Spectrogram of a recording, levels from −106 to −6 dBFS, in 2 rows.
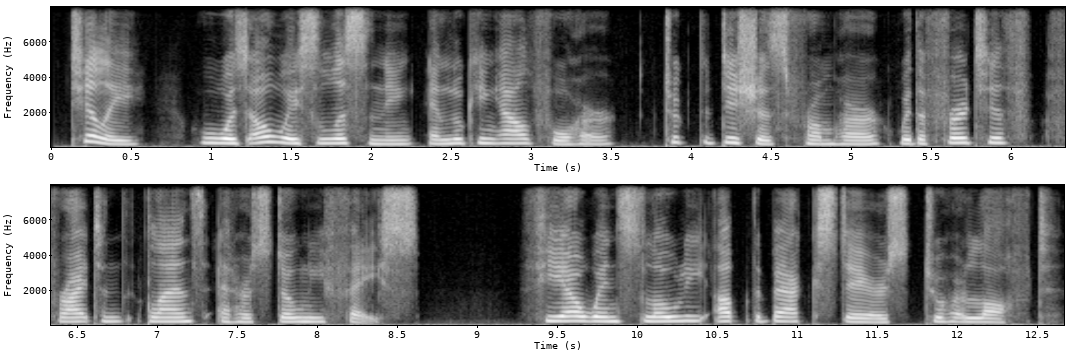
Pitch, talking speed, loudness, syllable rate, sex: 235 Hz, 160 wpm, -19 LUFS, 4.4 syllables/s, female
